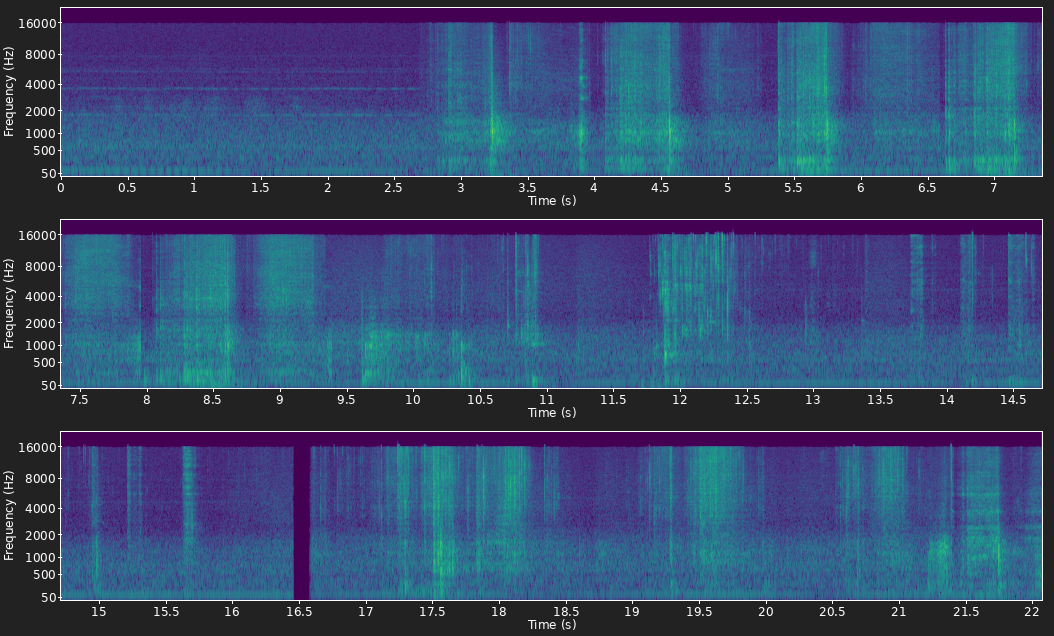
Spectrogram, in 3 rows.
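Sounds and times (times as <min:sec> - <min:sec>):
knife slicing onion on board: 0:02.8 - 0:11.0, 0:20.6 - 0:22.0.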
